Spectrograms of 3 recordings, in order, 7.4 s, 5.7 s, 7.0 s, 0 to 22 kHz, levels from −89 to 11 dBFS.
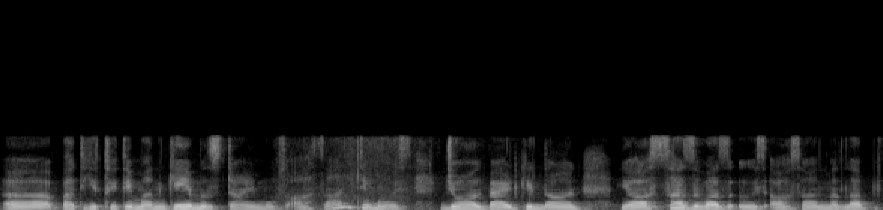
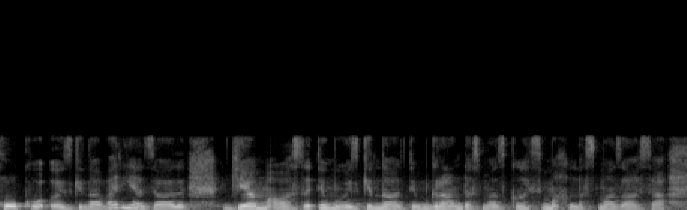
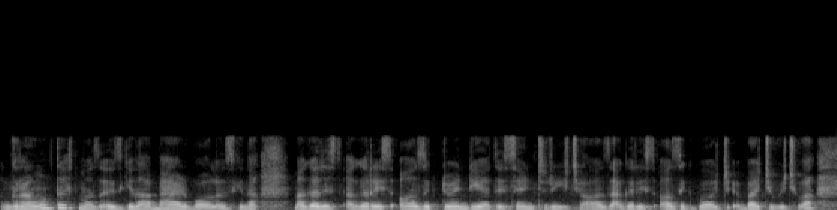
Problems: none marked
